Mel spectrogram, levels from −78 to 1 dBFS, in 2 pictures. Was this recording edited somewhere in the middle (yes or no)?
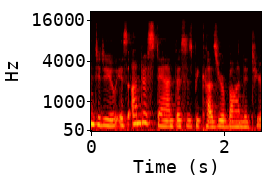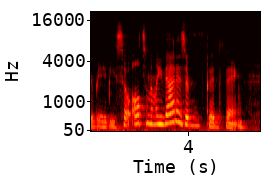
yes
